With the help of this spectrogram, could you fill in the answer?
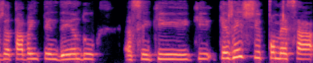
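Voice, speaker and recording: A woman's unremarkable speaking voice, fairly high in pitch and fairly slow in pace. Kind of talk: interview.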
